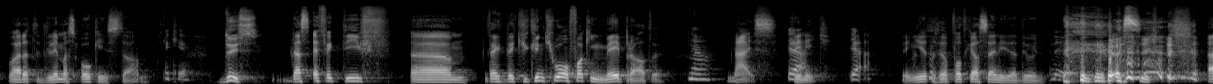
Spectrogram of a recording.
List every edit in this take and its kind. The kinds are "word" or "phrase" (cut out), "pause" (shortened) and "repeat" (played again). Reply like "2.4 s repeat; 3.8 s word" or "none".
2.6 s pause; 4.7 s pause; 7.8 s pause; 8.4 s pause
